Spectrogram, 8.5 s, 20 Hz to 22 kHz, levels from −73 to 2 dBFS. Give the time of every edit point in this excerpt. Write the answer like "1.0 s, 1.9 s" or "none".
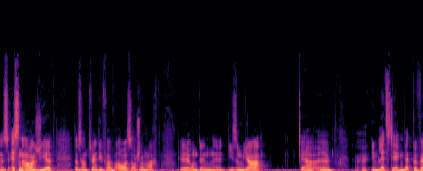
1.7 s, 2.8 s, 6.0 s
